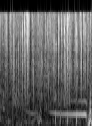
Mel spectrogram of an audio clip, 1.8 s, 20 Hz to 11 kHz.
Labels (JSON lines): {"label": "biophony, cascading saw", "recorder": "SoundTrap 600 or HydroMoth"}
